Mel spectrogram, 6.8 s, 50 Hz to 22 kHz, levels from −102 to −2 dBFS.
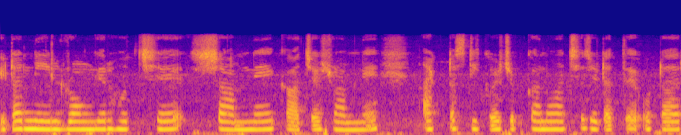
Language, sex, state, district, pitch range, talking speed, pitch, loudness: Bengali, female, West Bengal, Kolkata, 215-235 Hz, 115 wpm, 230 Hz, -15 LUFS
